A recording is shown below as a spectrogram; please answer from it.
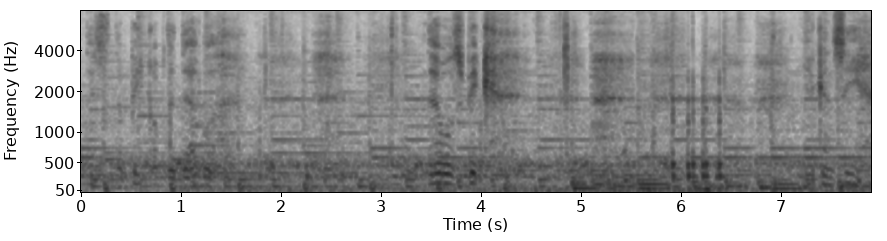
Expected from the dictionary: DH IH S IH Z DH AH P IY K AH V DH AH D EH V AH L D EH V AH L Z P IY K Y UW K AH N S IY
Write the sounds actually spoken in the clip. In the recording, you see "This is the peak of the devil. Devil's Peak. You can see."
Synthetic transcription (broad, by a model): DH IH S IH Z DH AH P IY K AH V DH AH D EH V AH L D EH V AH L S P IY K Y UW K AH N S IY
